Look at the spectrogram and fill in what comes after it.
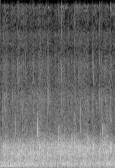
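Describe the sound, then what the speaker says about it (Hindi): Loud, steady applause from an audience at a Safe Shop business plan presentation, dense clapping filling the whole moment without pause. "एक बार जोरदार तालियां चाहिए, जोरदार जोरदार तालियां"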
